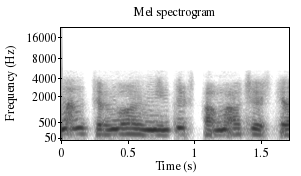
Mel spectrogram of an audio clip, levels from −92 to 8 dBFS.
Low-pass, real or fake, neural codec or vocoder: 5.4 kHz; fake; codec, 16 kHz, 0.5 kbps, FreqCodec, smaller model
